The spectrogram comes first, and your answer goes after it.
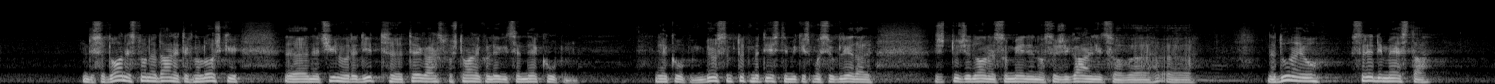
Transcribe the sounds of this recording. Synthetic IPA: ind̪asɛd̪ɔːnɛst̪oːnɛd̪aːwnɛt̪ɛxnɔloːʃki | nat͡ʃinuɾɛd̪it̪t̪eːɡaspɔʃt̪ɔʋaːnɛkɔleːɡit̪sɛnɛkupn | nɛkupmbiwsəmt̪ut̪mɛt̪t̪ːist̪imikismɔsiɔɡleːd̪alʒt̪ut̪ʒɛd̪ɔːnɛsɔmeːnjɛnɔsɛʒiɡalnit̪sɔʋə | nad̪uːnajusɾeːd̪nimeːst̪a

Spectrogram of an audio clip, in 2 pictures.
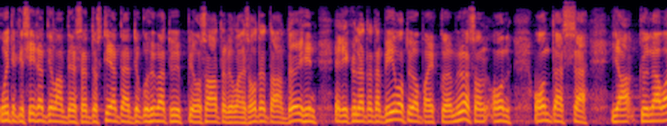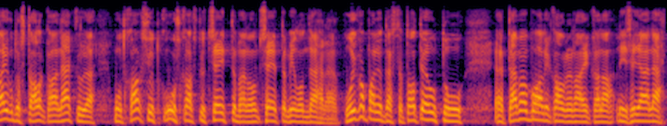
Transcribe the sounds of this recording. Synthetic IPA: kuit̪ekisiːnæt̪ilɑnt̪eːsːɑet̪jost̪iæt̪æːet̪jokuhyʋæt̪yːpːionsɑːt̪ɑʋilːɑnisot̪et̪ɑːnt̪øihinelikylːæt̪æt̪æpiːlot̪yæpɑikːojɑmyœsononont̪æsːæjɑkylnæːʋɑikut̪ust̪ɑlkɑːnækyæ | mut̪kɑkskyt̪kuːskɑkskyt̪seit̪ːemænonseet̪ːæmilːonnæhɾæ̰kuiŋkɑpɑljot̪æst̪æt̪ot̪eut̪uːt̪æmæʋʋuɑlikɑuɾenɑikɑnɑniːnsejæːnæht̪

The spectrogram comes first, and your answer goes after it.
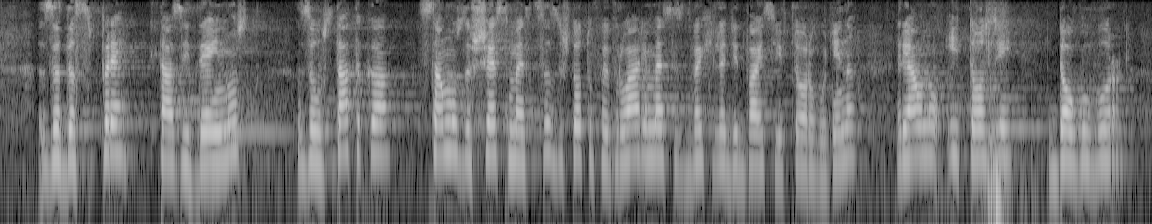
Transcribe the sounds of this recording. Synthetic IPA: zɐd̪ɐspɾɛ | t̪azid̪ɛjnost̪ | zɐost̪at̪əkə | samozɐʃɛst̪mɛsɛt̪səzɐʃt̪ɔt̪ofɛvɾuaɾimɛsɛt̪zd̪vɛxilʲəd̪ʲid̪vajsɛift̪ɔɾəɡod̪inə | ɾɛalˠnoʔit̪ɔzid̪ɔɡovoɾ

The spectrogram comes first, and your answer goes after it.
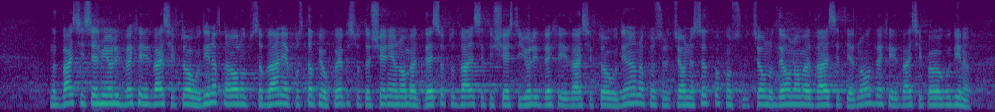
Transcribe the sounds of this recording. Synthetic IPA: nɐd̪vajsɛt̪isɛd̪mijulʲid̪vɛxʲilʲəd̪id̪vajsɛift̪ɔɾəɡod̪inəfnɐɾɔd̪not̪o̥sɐbɾaniɛpost̪ɤpilˠpɾɛpisot̪ɾɛʃɛniɛnɔmɛɾd̪ɛsɛt̪od̪vad̪ɛsɛt̪iʃɛst̪ijulʲid̪vɛxʲilʲəd̪ʲid̪vajsɛift̪ɔɾəɡod̪inənɐkonst̪it̪ut̪iɔnːiəsɤt̪̚pokonst̪i̥t̪ut̪siɔnːod̪ɛlˠonɔmɛɾd̪vad̪ɛsɛt̪iɛd̪nɔːd̪vɛxilʲəd̪id̪vajsɛipɤɾvəɡod̪inə

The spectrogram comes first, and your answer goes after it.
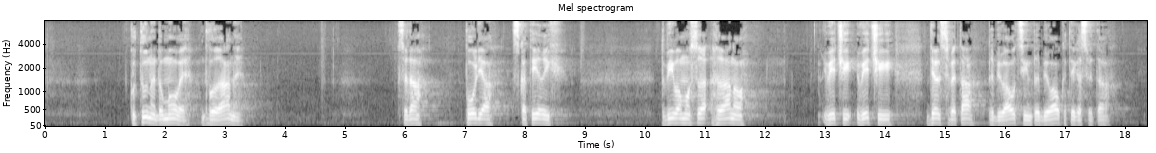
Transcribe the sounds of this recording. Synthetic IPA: kult̪uɾnɛd̪ɔmɔːʋɛd̪ʋɔɾaːnɛ | sɛed̪a | poːljaskat̪eːɾix | d̪̥ɔbiːʋamɔxɾaːnɔ | ʋt͡ʃiʋeːt͡ʃi | d̪eːlsʋɛt̪apɾɛbiʋawt̪siːnpɾɛbiʋawkɛt̪eːɡasʋɛt̪a

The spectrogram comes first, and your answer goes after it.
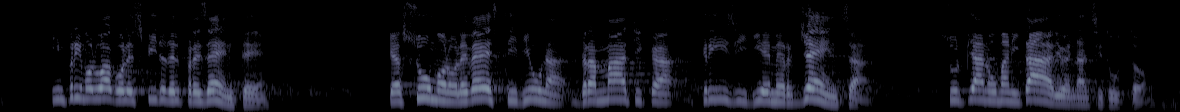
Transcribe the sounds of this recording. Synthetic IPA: impɾiːmolwɔːɡolesfiːd̪ed̪elpɾezɛnt̪e | k̟easːumonolevɛst̪id̪iunad̪ɾamːaːt̪ikakɾiːzid̪iemerd͡ʒɛnt̪sa̰ | sulpjaːnoumanit̪aːɾjoinːant̪sit̪ut̪ːo̰

